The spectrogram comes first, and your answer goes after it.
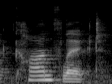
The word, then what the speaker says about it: conflict: So when we say this word as a noun, we stress on the first syllable. It sounds like we had a conflict with the time. Conflict. And so you can hear in conflict, we have a clear a vowel for letter O. That's because when the letter O is in the stress syllable, it typically will say the A sound.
